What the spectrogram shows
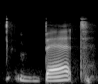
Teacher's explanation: The vowel is e, as in head. The jaw is more closed. And the vowel is a little shorter because the last consonant in the word is T.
